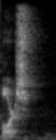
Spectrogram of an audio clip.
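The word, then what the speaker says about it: borscht: quick um so uh yes I know that borch is not just a Ukrainian dish but in the context of uh um the short he's referring to it as Ukrainian and I know it's pronounced borch not Bor um now I know that uh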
